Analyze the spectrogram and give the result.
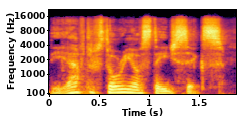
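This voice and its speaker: Husky man narrating a game story. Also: medium pitch, animated, normal speed, fairly bright tone. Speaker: narrator and amateur voice actor.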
